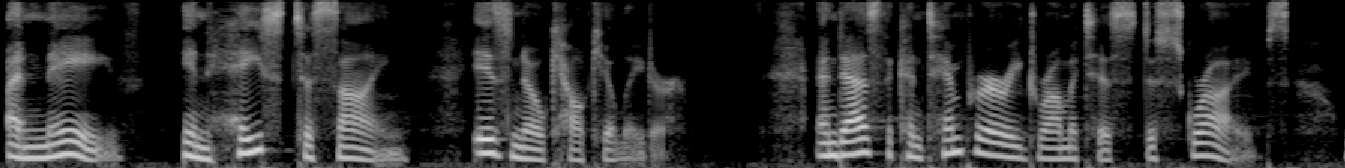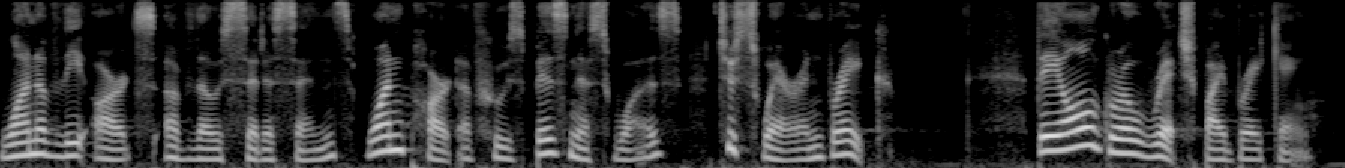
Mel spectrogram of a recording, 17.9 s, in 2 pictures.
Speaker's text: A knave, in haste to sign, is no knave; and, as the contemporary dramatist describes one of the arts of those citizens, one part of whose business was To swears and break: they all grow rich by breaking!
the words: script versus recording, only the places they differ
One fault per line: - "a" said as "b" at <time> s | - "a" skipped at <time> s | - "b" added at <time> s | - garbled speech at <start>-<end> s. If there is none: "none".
- "knave" said as "calculator" at 3.6 s
- "swears" said as "swear" at 13.9 s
